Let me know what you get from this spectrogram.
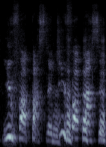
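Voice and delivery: mock shout of an insult. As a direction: bellow it out at him.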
